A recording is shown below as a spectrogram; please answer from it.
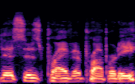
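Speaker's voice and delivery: very quiet, hushed, low automated AI voice. Chatting about a camera warning, imitating that ai voice. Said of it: "it's like that that A I voice".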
